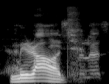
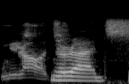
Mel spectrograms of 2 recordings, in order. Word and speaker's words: mirage: It is pronounced Mirage. Mirage. British accent. Mirage. Yeah. That is American.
